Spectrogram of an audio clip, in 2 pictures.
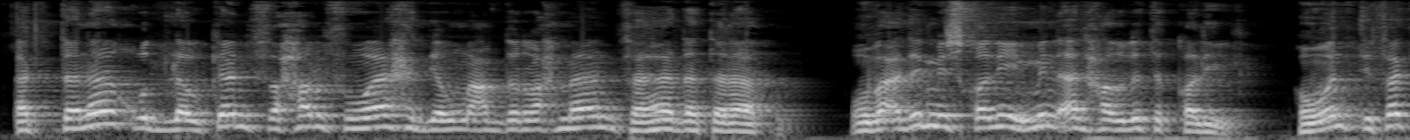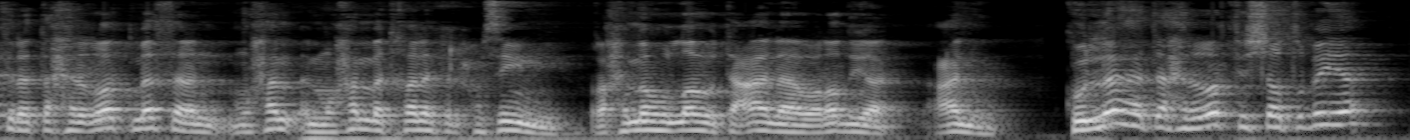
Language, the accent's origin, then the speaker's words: Arabic; Egypt; كلمة درجة عندنا في مصر وفي كل الدنيا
